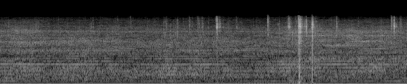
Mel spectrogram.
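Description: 12-volt beater-bar vacuum cleaner running steadily, a motor whine over the hiss of its airflow, with a few sharp clicks as crumbs and grit are sucked up, loudest about three seconds in.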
